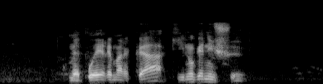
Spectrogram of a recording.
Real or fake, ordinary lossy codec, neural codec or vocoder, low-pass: real; Opus, 64 kbps; none; 7.2 kHz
